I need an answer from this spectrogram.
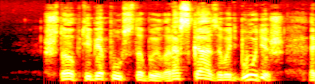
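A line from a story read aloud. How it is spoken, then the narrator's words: Barked. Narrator (Russian): рявкнул Заглоба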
